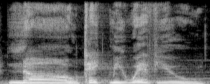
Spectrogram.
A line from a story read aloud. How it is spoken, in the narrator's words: The kid immediately shouted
